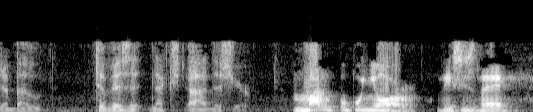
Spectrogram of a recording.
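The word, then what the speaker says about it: Manpupuner: Manpupunyor. This is the pronunciation of the place of the central Ural Mountains in Russia, because are inaccessible.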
